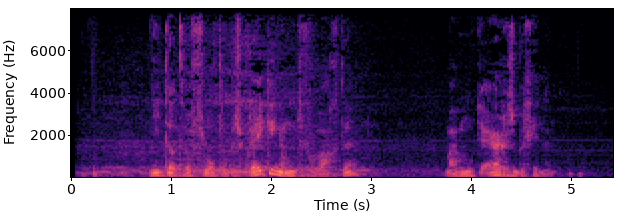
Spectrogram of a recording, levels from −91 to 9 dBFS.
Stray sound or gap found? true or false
false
